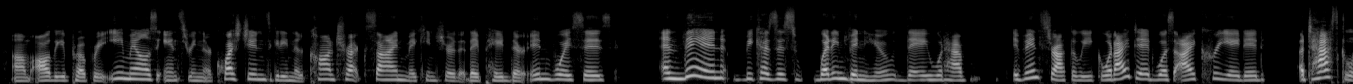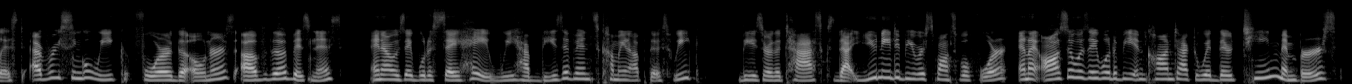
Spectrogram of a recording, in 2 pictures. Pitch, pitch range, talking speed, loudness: 220 Hz, 195-255 Hz, 195 wpm, -28 LUFS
